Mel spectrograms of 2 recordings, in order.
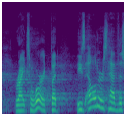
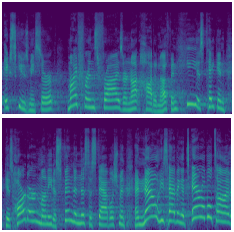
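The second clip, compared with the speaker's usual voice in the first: mock outrage building higher and louder; hammed-up righteous friend, climbing to a loud peak; indignant complaint; 5 semitones higher, 4 dB louder than usual. Friend complains to the server on your behalf, mock-indignant.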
